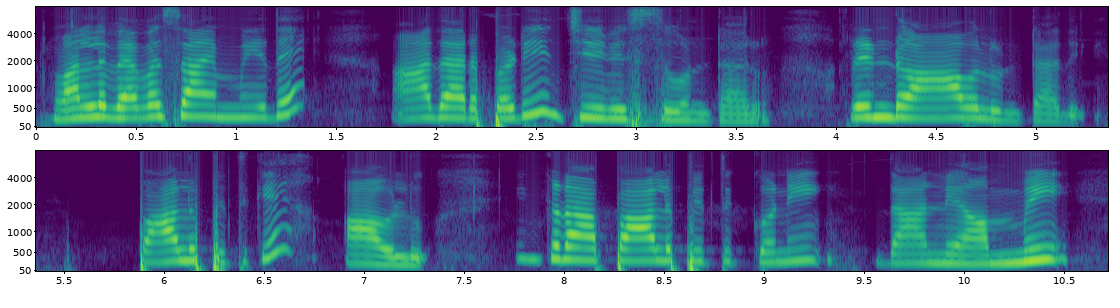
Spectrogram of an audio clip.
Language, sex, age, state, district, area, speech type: Telugu, female, 45-60, Andhra Pradesh, Sri Balaji, urban, spontaneous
